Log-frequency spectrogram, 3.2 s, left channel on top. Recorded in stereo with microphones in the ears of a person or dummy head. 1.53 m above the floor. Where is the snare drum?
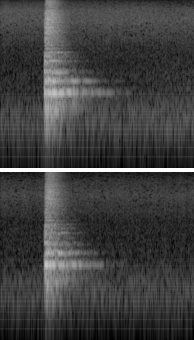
25° left (ahead or behind), 1.0 m.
